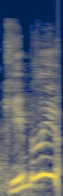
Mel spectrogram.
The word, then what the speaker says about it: Ghibli: It's Ghibli.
